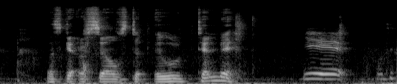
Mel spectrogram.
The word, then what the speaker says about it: Tenby: Oh, no, it's Tenby. That's what I spelled. You said T-E-B. Ah, it's Tenby. Tibby.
